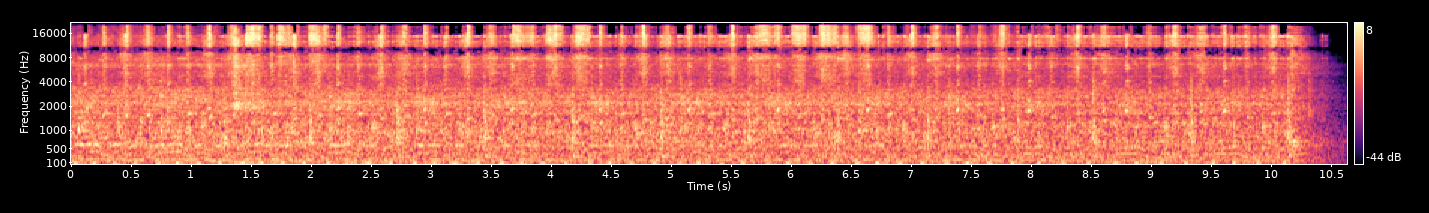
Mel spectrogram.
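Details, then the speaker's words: Wagner W4 loader with Detroit Diesel 4-53 two-stroke, cranking: about ten seconds of steady rhythmic cranking that never catches; cranks but no start, cause not confirmed. "It's the way she goes. Sometimes she goes, sometimes it doesn't. She didn't go."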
